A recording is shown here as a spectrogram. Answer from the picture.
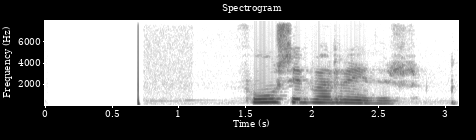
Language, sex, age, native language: Icelandic, female, 10, Icelandic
